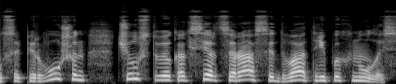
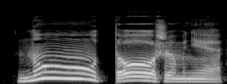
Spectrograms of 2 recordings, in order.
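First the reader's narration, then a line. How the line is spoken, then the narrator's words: Disappointed drawl. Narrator (Russian): разочарованно протянул Витька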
